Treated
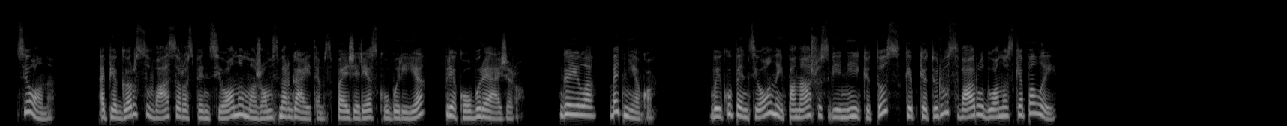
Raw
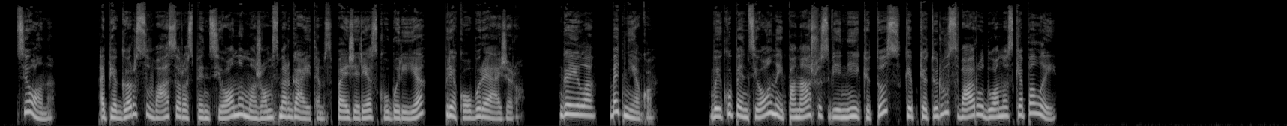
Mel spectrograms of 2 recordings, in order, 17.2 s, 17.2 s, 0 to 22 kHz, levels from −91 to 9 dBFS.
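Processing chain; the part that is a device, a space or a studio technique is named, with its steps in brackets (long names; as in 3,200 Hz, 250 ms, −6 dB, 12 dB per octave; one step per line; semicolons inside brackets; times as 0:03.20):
0:06.09–0:06.55: bass and treble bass +6 dB, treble +4 dB
kitchen radio (loudspeaker in its box 190–4,600 Hz, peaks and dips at 200 Hz −6 dB, 310 Hz −3 dB, 630 Hz −5 dB, 990 Hz +4 dB, 1,600 Hz −6 dB, 3,000 Hz −5 dB)
level −6.5 dB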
